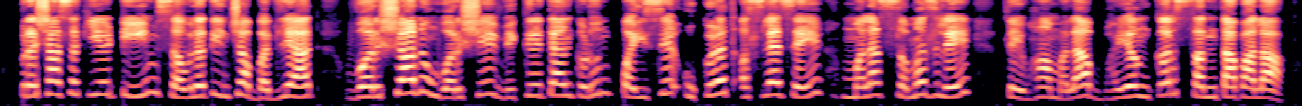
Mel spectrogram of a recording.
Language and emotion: Marathi, angry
